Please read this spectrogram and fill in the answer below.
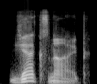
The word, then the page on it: jacksnipe: British English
